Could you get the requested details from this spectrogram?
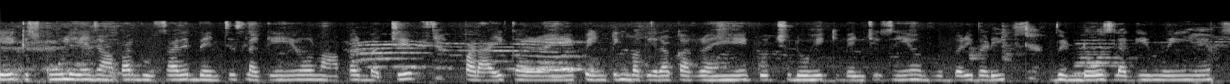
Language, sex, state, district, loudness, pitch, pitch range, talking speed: Hindi, female, Bihar, Darbhanga, -16 LUFS, 210 Hz, 205-225 Hz, 170 wpm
